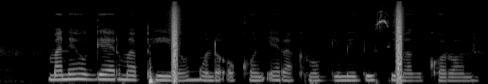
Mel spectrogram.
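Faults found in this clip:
Wireless microphone noise hit at 1.61–1.86 s, after "ne oger", and 3.90–4.07 s, after "okony e rakruok gi": short static bursts. FM link fading as reflections cancel, so receiver noise rises. Check the RF path.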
